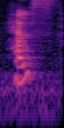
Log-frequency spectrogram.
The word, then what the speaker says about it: Hels: Okay, so I knit the I don't know how they're going to pronounce this, but in Danish, it's pronounced Hels cowl.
